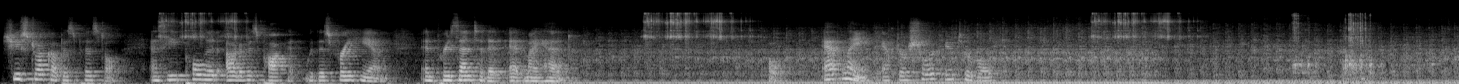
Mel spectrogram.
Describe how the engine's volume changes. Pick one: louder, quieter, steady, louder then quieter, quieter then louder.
louder.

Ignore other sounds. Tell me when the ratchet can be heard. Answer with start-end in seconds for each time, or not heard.
12.9-14.5.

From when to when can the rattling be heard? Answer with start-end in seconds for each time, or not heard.
1.6-2.6, 6.4-7.6, 10.8-12.1.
